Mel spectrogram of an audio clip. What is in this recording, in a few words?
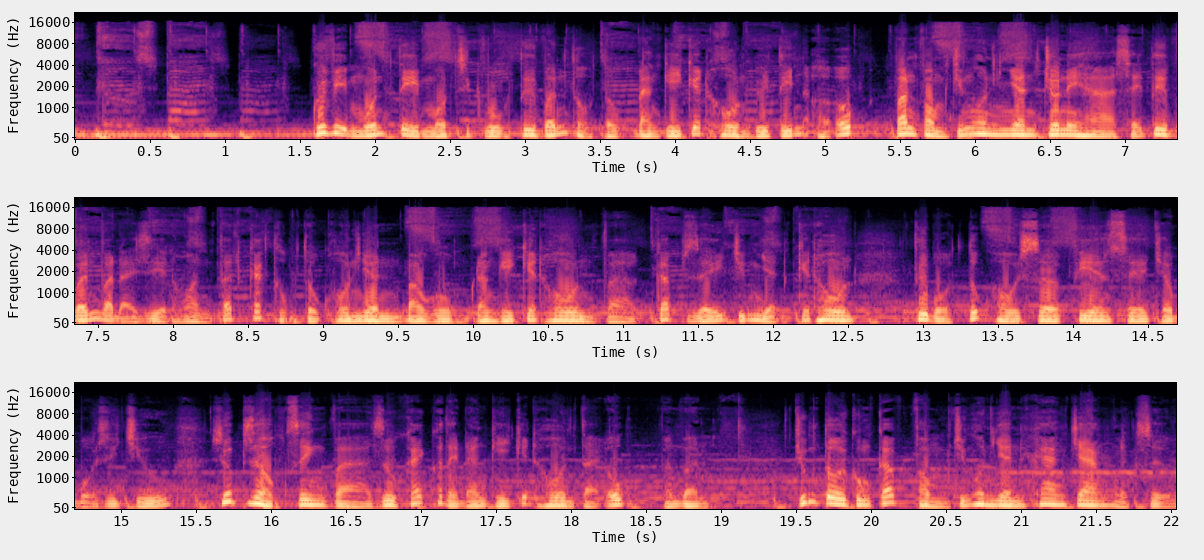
radio ads; afcc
